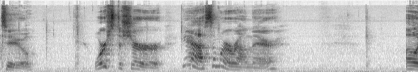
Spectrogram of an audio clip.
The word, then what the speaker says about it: Worcestershire: Chris Friend says, that is the pronunciation from the dictionary. Worcestershire.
